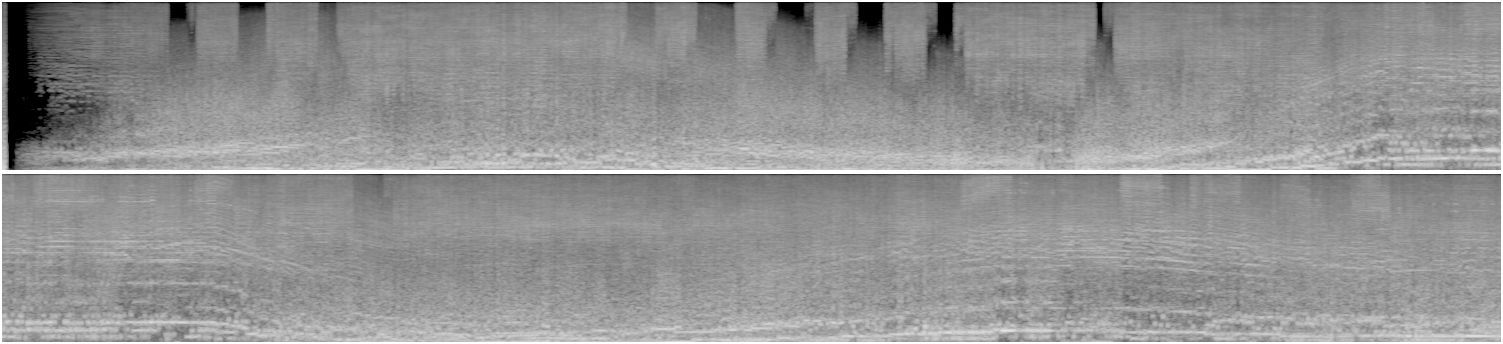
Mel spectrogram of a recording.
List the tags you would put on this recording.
Soundscapes > Synthetic / Artificial
alien
ambience
ambient
atmosphere
bass
bassy
dark
drone
effect
evolving
experimental
fx
glitch
glitchy
howl
landscape
low
roar
rumble
sfx
shifting
shimmering
slow
synthetic
texture
wind

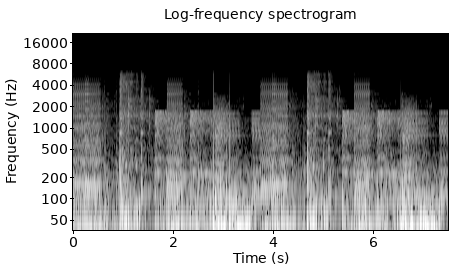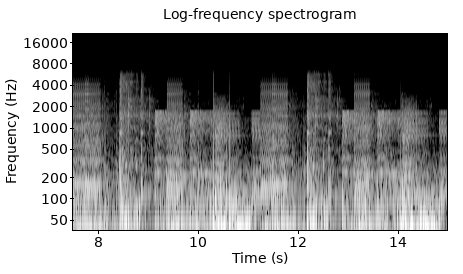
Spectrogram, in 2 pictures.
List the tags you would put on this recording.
Instrument samples > Percussion
Loop
Dark
Drum
Samples
Loopable
Industrial

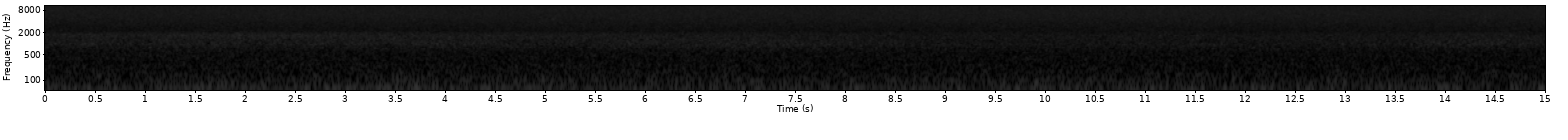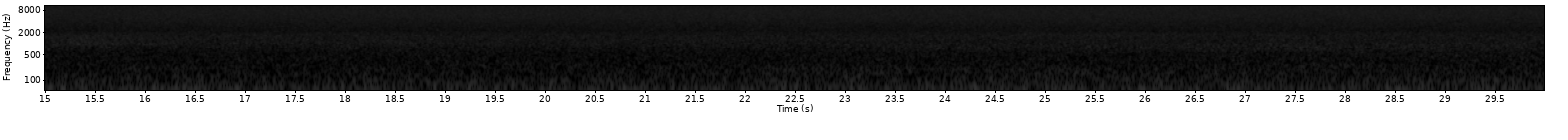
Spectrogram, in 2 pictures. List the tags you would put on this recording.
Soundscapes > Nature
phenological-recording
natural-soundscape

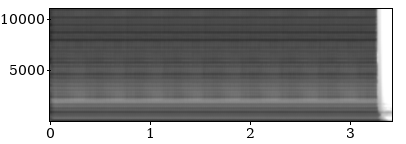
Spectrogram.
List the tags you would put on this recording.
Instrument samples > Synths / Electronic
EDM
Dubstep
Subbass
Sub
Bass

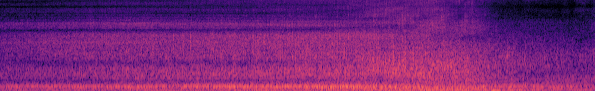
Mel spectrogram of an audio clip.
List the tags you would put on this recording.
Sound effects > Vehicles
asphalt-road
car
moderate-speed
passing-by
studded-tires
wet-road

